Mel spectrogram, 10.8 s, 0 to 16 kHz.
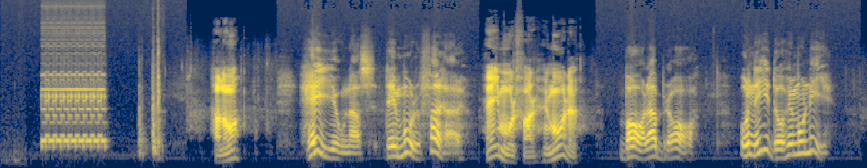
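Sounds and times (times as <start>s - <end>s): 
telephone ringing with bright electronic ring: 0.5s - 1.4s
speech: 3.9s - 10.4s.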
